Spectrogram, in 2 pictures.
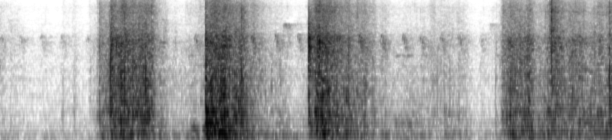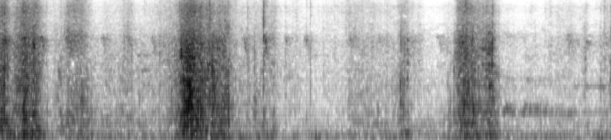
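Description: Dry leaf litter and undergrowth rustling in about six irregular bursts of a second or two, as someone walks and pushes through the vegetation.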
